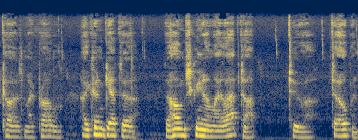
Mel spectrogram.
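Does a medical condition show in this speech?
Yes: Parkinson's; progressing.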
